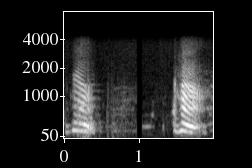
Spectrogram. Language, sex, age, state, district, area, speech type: Marathi, female, 45-60, Maharashtra, Nashik, urban, conversation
